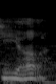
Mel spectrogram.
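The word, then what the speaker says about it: Diya: It's even more like it if you say your name wrong, like D-I instead of Dia.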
